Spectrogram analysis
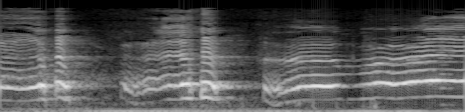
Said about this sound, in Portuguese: Ele tava chorando, agora deu uma segurada aqui.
